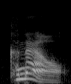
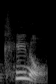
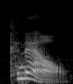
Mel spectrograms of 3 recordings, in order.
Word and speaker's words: canal: 错哦，大声来一遍 Canal 不要读成 Canal，这容易读错，再来一遍 Canal。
